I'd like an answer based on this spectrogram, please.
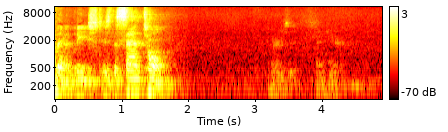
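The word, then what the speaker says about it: sinthome: Santome, in French, it's actually, the spelling is weird, but it's just the sort of medieval French spelling of symptom. It sounds just like symptom, so in French they're pronounced the same, but it also sounds like holy man, Saint-Homme.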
